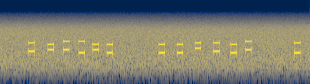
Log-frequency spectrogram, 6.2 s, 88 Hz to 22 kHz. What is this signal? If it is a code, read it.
DTMF, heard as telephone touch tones, dialled by hand, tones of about 120 ms, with phone line noise. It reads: 579371 110519 2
